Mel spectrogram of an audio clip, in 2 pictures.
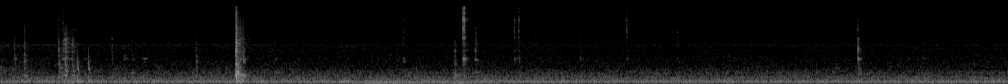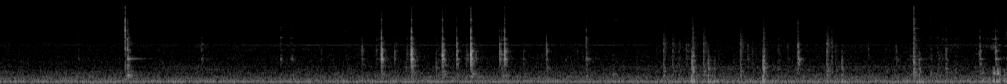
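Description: Scattered light clicks and taps from a reef-light mounting bracket and its legs being handled and fitted together, with small screws started into the bracket with a screwdriver. One sharper click comes a couple of seconds in, and the clicks bunch up toward the end. A steady low hum runs underneath.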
